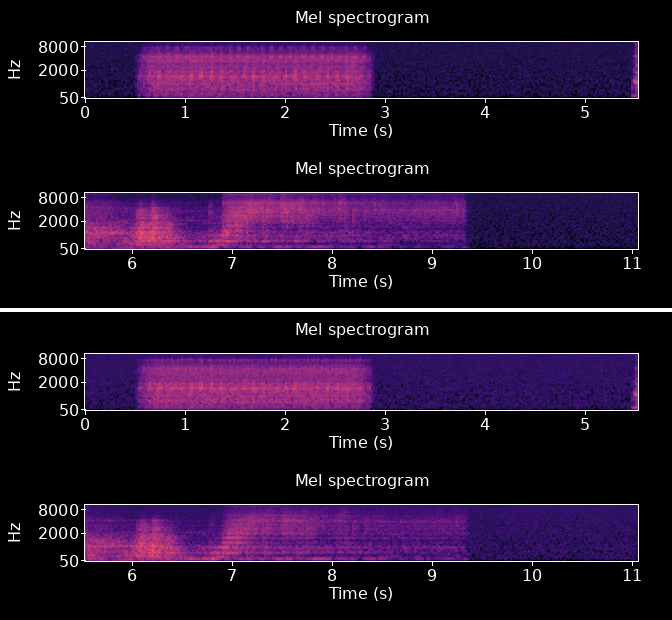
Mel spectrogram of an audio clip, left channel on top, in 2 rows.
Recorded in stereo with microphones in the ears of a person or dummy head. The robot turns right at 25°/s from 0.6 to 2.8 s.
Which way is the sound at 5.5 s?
85° left.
